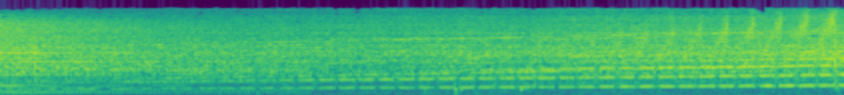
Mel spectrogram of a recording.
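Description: Electronic riser in a dance backing track: a stack of synth tones slowly rising in pitch, building up to a drop, with a low hum fading out about two seconds in.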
